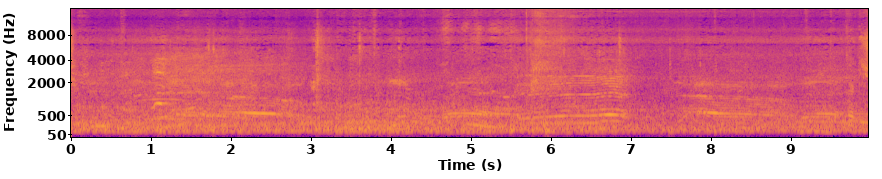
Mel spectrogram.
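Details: A cow (milch cow) bought at Raniganj market, Ghoraghat upazila, by a Comilla farmer lows several times in wavering, drawn-out moos amid the busy noise of the cattle market, with voices and other sounds around.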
